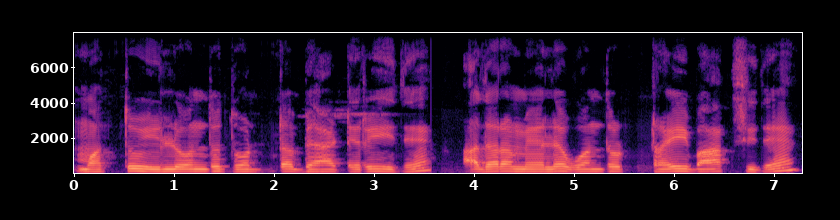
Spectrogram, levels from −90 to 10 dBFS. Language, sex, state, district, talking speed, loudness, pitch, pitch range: Kannada, male, Karnataka, Koppal, 90 wpm, -17 LUFS, 125 Hz, 120-130 Hz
